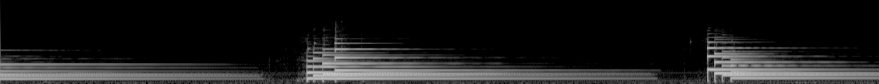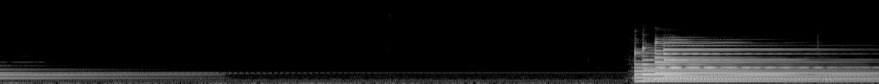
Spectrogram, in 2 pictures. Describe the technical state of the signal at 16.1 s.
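At 16.07 s the music carries a single sharp click, most likely from dropped samples: roughly one sample is missing from the stream, so the waveform steps straight from one value to a later one with nothing in between. The gap is far too brief to take out any audible sound; only the discontinuity is heard. On a spectrogram it shows as one thin vertical line spanning the frequency range, and on the waveform as an abrupt jump.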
